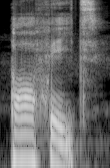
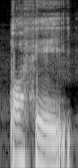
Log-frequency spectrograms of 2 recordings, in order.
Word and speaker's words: parfait: Do you say parfait? It's a French word and it's not pronounced as parfait. It is parfait.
